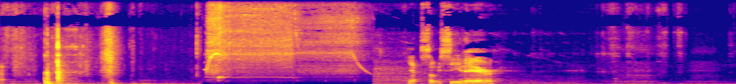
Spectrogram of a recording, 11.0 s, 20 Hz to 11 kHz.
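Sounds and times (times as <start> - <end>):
miter saw cutting wood: 3.1 - 6.3.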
